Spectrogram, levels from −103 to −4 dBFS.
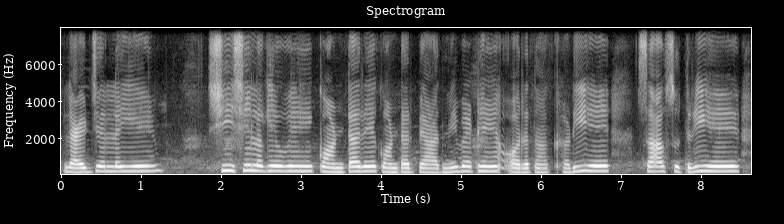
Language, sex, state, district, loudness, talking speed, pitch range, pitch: Hindi, female, Uttar Pradesh, Lucknow, -12 LUFS, 145 wpm, 220-265 Hz, 255 Hz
